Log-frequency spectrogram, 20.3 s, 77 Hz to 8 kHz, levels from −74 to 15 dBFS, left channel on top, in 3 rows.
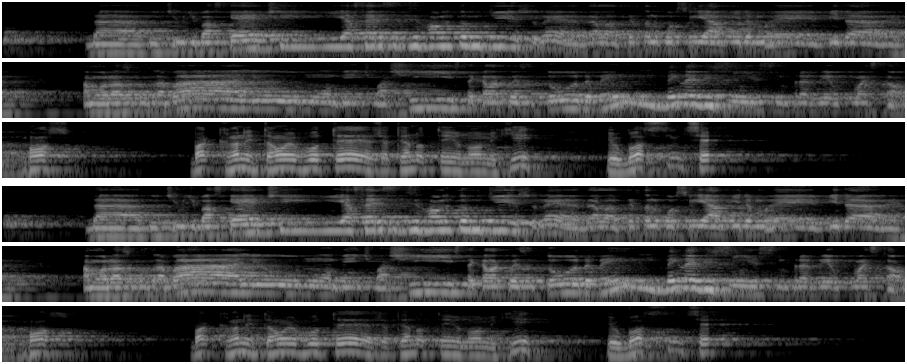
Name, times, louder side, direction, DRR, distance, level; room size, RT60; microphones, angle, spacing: voice 1, 0.6-6.8 7.4-13.7, right 2 dB, 30° right, 7 dB, 2.4 m, -29 dB
voice 2, 13.7-14.0 15.0-17.6 18.1-18.9, left 3 dB, 60° left, 12 dB, 1.6 m, -29 dB
28.5 x 18.5 x 9.1 m, 1.4 s
head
